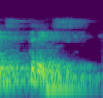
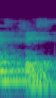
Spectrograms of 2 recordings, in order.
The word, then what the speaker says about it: estrés: Estrés, ¿dónde tiene mayor fuerza de voz? En la sílaba 3, ¿verdad? 3. ¿Qué tipo de palabra es? Estamos viendo solo regla general de tildación. Estrés, aguda terminada en S.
